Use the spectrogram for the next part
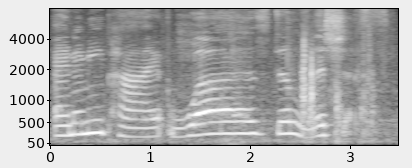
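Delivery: usual speaking voice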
